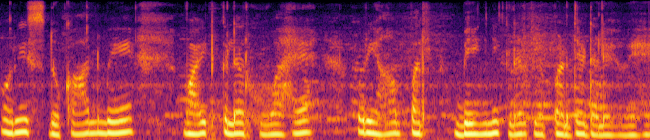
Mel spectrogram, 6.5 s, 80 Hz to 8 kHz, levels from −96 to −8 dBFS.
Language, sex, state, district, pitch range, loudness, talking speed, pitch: Hindi, female, Uttar Pradesh, Saharanpur, 210-245 Hz, -15 LUFS, 165 wpm, 225 Hz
